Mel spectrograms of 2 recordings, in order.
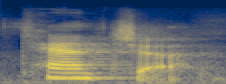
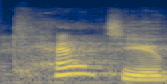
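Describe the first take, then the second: First: The word 'you' is reduced to a 'cha' sound. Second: The word 'you' is said fully and separately.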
